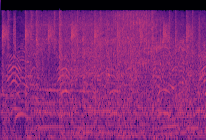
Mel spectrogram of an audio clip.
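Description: Motorcycle engine revving, its pitch rising and falling. Background music and crowd voices run under it.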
